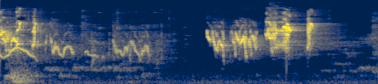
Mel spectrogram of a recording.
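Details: Budgie, an Australian bird, warbling in a rapid run of wavering, squeaky chirps, then a short silence, then a second burst of bright, buzzy chatter that fades out.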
